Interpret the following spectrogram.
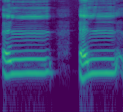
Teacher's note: If you do l, the sound is running from the left and the right of your tongue. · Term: deviation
